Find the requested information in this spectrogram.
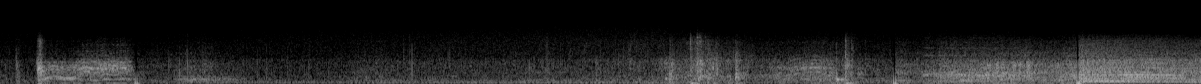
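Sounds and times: car engine revving: 0:07.8 - 0:12.0.

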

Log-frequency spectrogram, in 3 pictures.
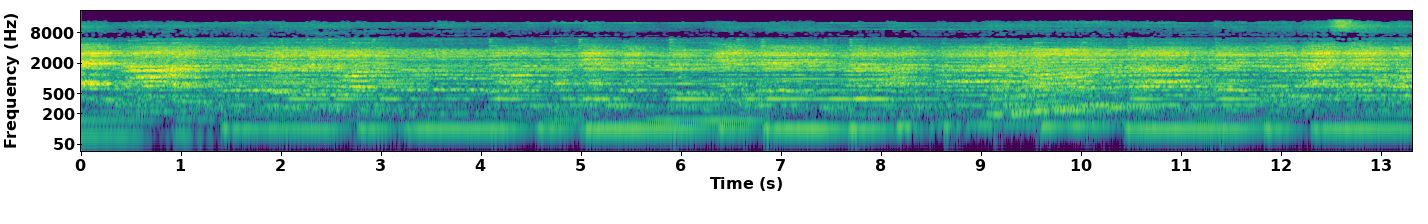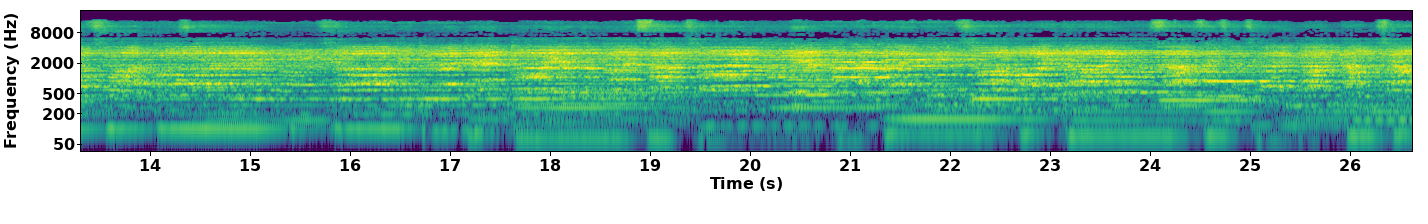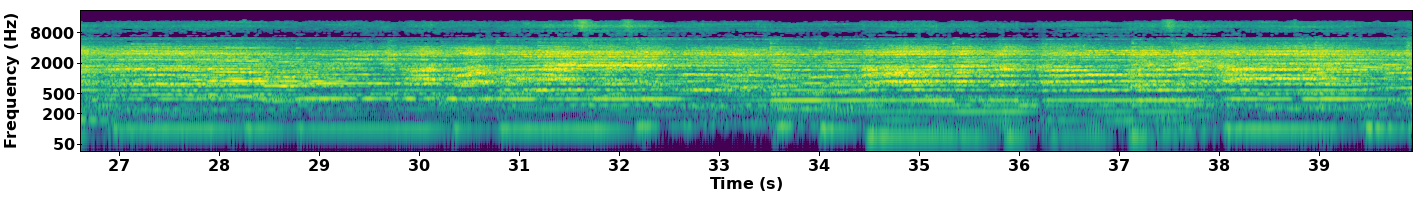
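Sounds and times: church choir singing a hymn: 0:00.0 - 0:39.9.

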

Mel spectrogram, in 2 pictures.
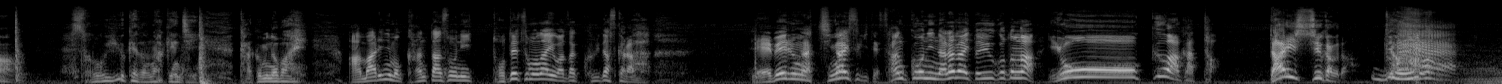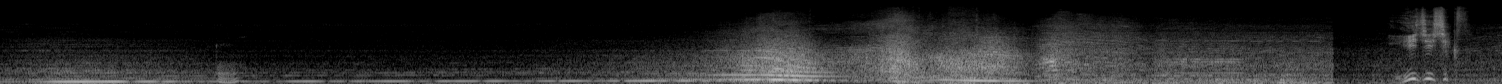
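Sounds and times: sports car engine drone: 0:14.3 - 0:30.0
sports cars passing by: 0:14.4 - 0:28.9, 0:29.5 - 0:30.0.

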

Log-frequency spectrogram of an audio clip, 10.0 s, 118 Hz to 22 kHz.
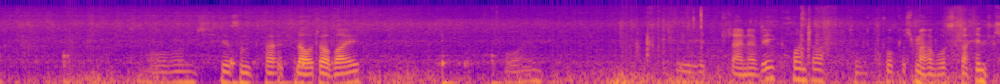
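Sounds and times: wind rumble: 0:00.0 - 0:10.0.

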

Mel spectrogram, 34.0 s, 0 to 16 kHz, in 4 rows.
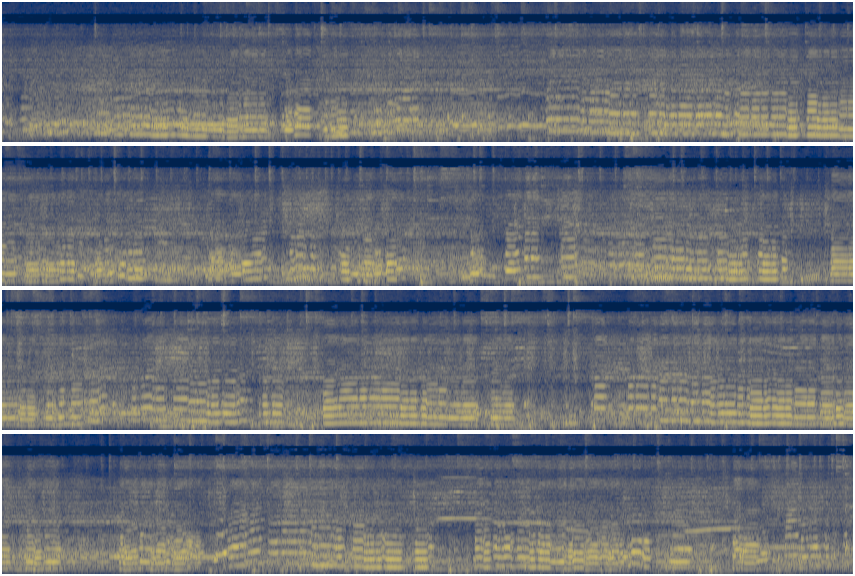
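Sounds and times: sliding improvised pitched tones: 0:00.0 - 0:34.0.

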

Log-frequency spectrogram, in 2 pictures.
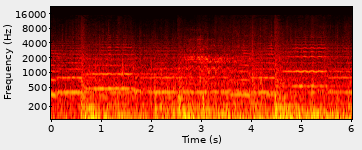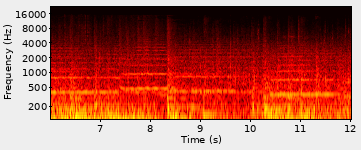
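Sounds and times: film score of held notes: 0:00.0 - 0:12.0
horses galloping: 0:00.0 - 0:12.0
horse neighing: 0:02.6 - 0:04.2.

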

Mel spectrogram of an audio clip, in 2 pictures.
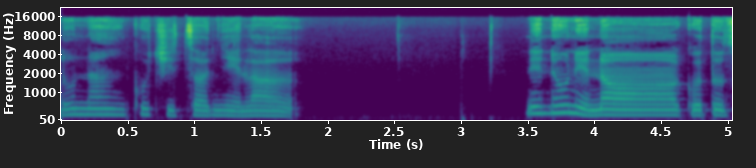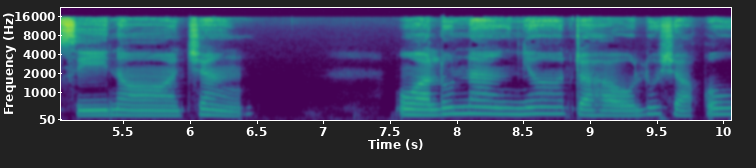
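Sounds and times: woman narrating: 0:00.0 - 0:01.8, 0:03.5 - 0:06.5, 0:07.5 - 0:10.0.

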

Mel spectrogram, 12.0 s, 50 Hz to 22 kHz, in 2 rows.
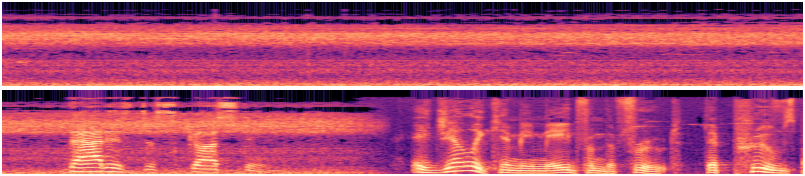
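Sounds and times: high-pitched insect chorus: 0:00.0 - 0:08.9.

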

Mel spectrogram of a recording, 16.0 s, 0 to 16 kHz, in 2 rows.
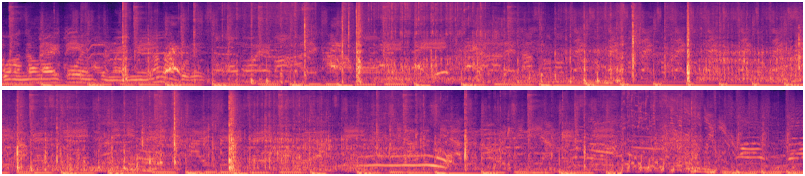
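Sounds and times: background music: 0:00.0 - 0:16.0
skateboard deck clacks: 0:00.8 - 0:15.9
skateboard wheels rolling: 0:00.8 - 0:16.0.

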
